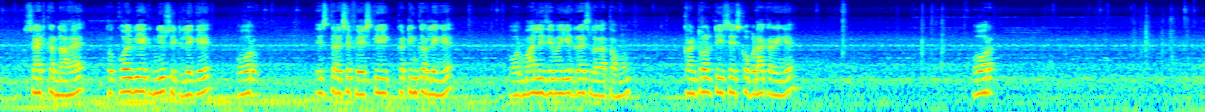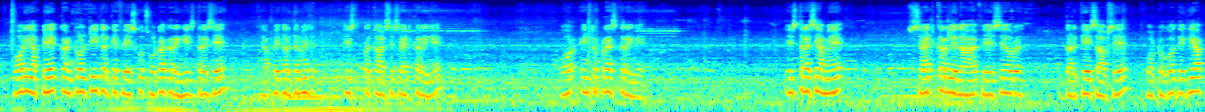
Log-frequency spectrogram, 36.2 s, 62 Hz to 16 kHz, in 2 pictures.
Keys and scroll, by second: 10.3 ctrl+t, 17.1 ctrl+=, 17.7 space, 19.1 ctrl+t, 22.2 ctrl+=, 27.3 ctrl+-, 29.5 Up, 31.9 ctrl+t.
